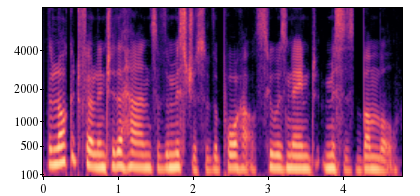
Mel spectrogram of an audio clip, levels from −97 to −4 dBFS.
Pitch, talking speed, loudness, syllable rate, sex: 180 Hz, 215 wpm, -17 LUFS, 5.3 syllables/s, female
